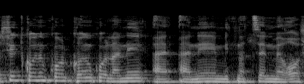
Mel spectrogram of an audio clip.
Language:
Hebrew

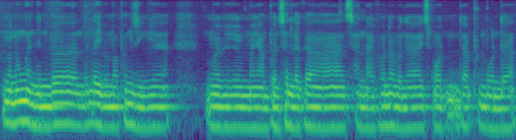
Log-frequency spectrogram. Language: Manipuri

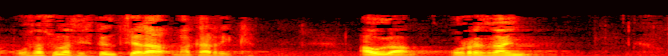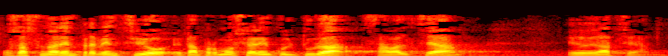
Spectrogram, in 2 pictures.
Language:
Basque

